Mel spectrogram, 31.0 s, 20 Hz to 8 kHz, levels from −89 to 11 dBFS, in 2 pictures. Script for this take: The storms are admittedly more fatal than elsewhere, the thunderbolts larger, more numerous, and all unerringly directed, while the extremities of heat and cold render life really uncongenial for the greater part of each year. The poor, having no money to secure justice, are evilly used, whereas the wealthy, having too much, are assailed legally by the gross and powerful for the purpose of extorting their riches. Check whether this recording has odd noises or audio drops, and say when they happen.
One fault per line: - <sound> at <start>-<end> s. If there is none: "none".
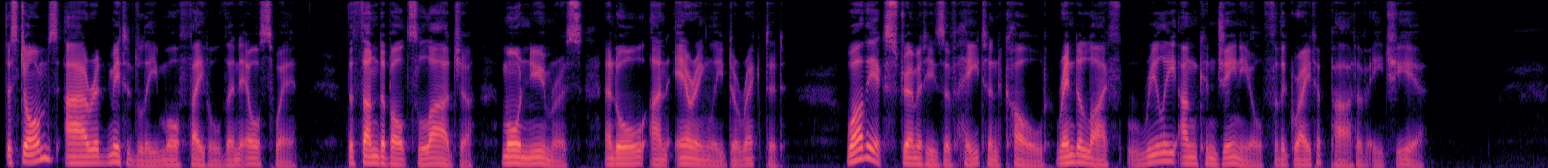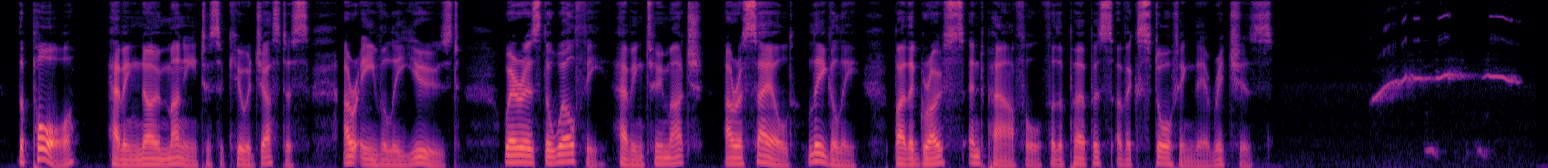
- sigh at 29.2-30.7 s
